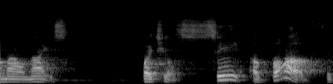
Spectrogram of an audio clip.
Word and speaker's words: gneiss: piece of 4 mile gneiss that I have right here. This is characteristic 4 mile gneiss, but not all gneiss. By the way, gneiss is spelled G-N-E-I-S-S. It's pronounced N-I-C-E, but G-N-E-I-S-S is nice.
